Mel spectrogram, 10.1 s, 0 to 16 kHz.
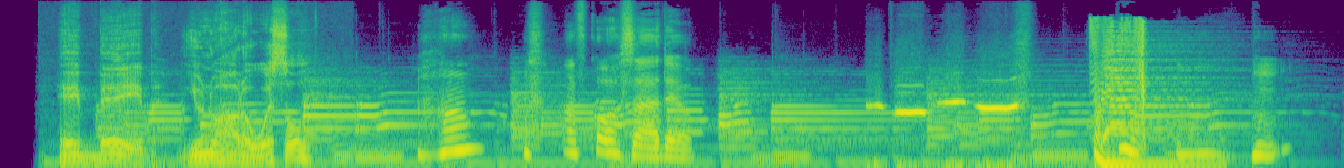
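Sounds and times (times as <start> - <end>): background music: 0.3 - 10.0
person whistling: 6.5 - 7.8.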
